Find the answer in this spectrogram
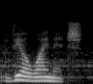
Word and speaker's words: Voynich: technology and computational Analysis the manuscript's name is often pronounced as via wineich although variations exist despite the difficulties in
